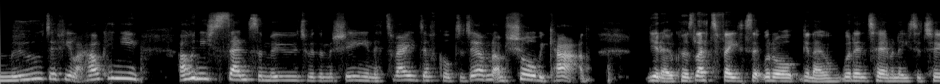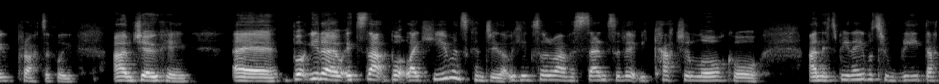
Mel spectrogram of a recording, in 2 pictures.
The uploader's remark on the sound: We kick off Season 2 with a fantastic recording of our webinar on social engineering. We're also joined by three other experts.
